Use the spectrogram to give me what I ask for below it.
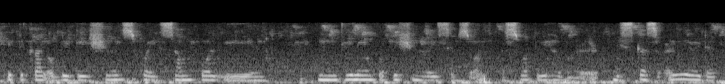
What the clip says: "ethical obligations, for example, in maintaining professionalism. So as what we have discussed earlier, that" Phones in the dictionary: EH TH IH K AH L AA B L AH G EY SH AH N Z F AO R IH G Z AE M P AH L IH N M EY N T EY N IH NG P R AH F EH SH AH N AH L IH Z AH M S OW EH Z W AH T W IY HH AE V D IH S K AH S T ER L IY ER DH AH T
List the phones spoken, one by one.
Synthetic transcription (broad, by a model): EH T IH K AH L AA B L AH G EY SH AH N S F AO R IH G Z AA M P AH L IH N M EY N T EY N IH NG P R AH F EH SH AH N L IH S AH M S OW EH S W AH T W IY HH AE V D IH S K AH S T ER L IY ER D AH T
